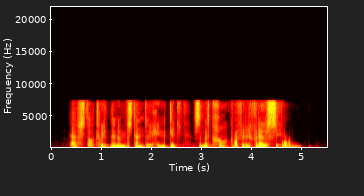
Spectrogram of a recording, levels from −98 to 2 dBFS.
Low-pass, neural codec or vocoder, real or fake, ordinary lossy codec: 7.2 kHz; codec, 16 kHz in and 24 kHz out, 0.6 kbps, FireRedTTS-2 codec; fake; MP3, 48 kbps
